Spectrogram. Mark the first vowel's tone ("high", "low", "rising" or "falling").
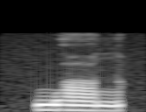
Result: falling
